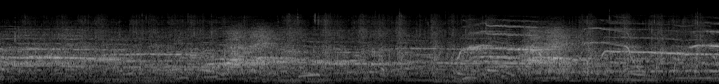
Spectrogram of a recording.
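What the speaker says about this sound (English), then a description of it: "Classic chant here, classic chant. Wonderful chanting." A home crowd chants at the NatWest Island Games opening ceremony, a broad, steady roar of massed voices with rising shouts and whistles, continuous and fairly distant.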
